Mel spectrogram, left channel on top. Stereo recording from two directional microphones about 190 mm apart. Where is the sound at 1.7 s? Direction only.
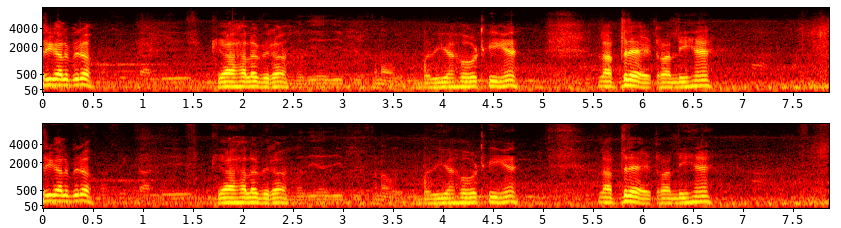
30° right (ahead or behind).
